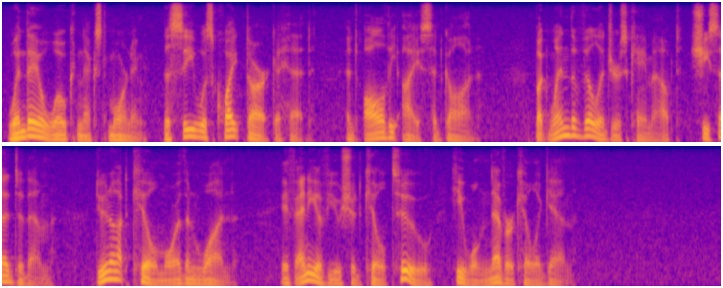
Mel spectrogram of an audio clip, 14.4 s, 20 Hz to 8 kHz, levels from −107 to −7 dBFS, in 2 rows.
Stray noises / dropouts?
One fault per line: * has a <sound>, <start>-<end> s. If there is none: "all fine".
all fine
